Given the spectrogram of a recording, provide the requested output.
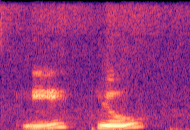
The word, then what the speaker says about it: SQL: But whenever we pronounce it, we generally embed one more word, that is SEQUL, like this.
